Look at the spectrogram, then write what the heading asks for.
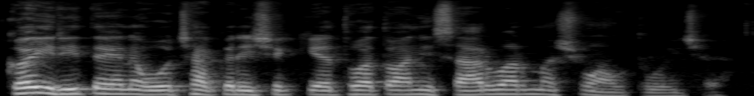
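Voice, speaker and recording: A male interviewer puts questions to a doctor in a polite, deferential way. His voice is mellow and a little higher than most men's. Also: brisk. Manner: polite, deferential, calls the guest sir.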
